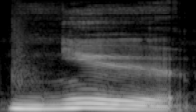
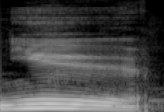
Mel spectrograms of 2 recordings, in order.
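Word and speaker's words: にゅう: Lembrando que há uma contração da sílaba tornando-se new, que é diferente de ni, que não é o caso aqui. E ainda há um prolongamento do som deste u, ficando new.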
